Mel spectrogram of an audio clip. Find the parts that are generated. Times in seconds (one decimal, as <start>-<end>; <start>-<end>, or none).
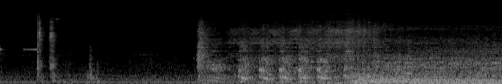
0.5-1.0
